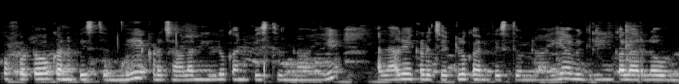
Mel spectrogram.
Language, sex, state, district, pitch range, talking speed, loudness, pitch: Telugu, female, Andhra Pradesh, Sri Satya Sai, 215-235 Hz, 140 wpm, -17 LUFS, 220 Hz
